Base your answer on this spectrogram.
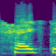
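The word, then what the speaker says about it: Hague: La histórica interpelación al canciller, no sé pronunciarlo, Haig, Alicia Castro, buen día. – Buen día, sí, canciller Haig, William Haig.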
